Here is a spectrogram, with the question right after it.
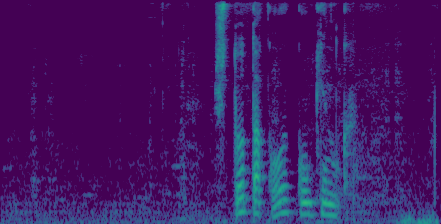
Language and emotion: Russian, neutral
